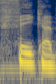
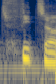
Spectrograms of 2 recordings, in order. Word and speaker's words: Fico: And Robert Fico, I always pronounce it Fico, but people always say it's Fico of how it's actually pronounced.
